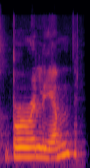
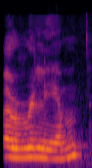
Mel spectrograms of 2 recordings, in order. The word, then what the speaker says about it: beryllium: done sky has just asked how do you pronounce beryllium beryllium beryllium it's a tricky one Julie a happy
